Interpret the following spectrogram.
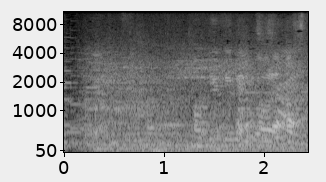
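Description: Loud karaoke music and voices filling a busy room as a noisy wash, with a voice rising out of it in the second half.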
